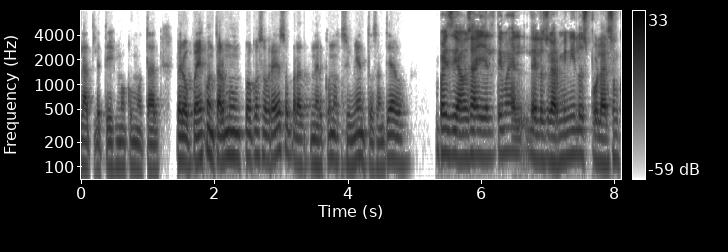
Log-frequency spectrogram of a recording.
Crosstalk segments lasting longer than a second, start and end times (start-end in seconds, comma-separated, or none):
none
